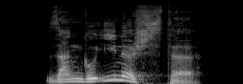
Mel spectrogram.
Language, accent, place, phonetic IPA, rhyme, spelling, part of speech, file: German, Germany, Berlin, [zaŋɡuˈiːnɪʃstə], -iːnɪʃstə, sanguinischste, adjective, De-sanguinischste.ogg
- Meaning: inflection of sanguinisch: 1. strong/mixed nominative/accusative feminine singular superlative degree 2. strong nominative/accusative plural superlative degree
